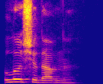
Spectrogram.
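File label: "лӧсьӧдавны", Komi, female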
